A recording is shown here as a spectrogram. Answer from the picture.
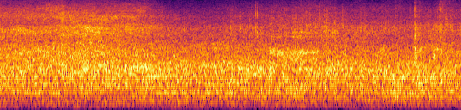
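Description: Steady ambient noise of an indoor ice hockey rink during play: a dense wash of spectator voices and skating on ice, with no single event standing out.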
